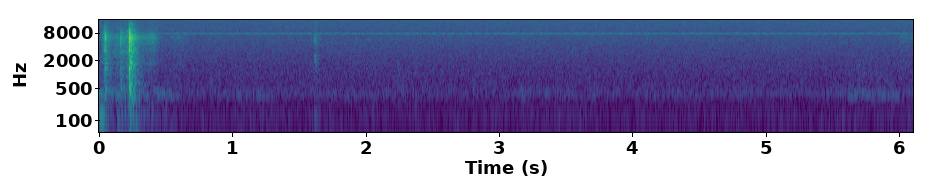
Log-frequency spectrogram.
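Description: Quiet room tone: a faint steady hiss, with a single soft click about a second and a half in.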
